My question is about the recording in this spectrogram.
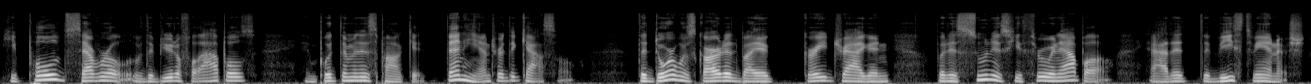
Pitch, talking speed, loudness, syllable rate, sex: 155 Hz, 180 wpm, -18 LUFS, 4.9 syllables/s, male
